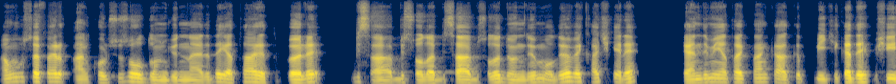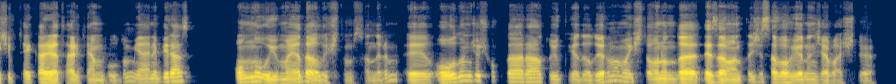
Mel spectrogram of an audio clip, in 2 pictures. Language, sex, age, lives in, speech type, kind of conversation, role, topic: Turkish, male, 30-34, Greece, conversation, advice, user, Tutarlı bir yatma zamanı alışkanlığı oluşturmak için nereden başlamalıyım?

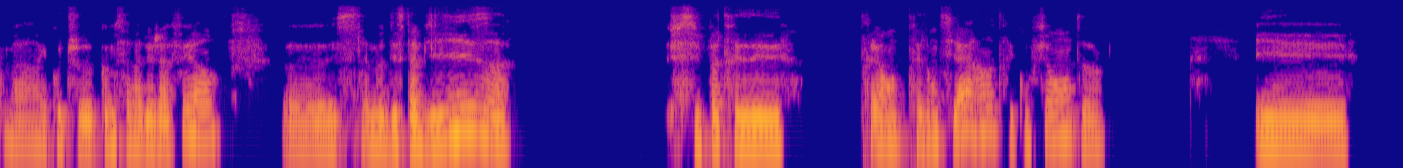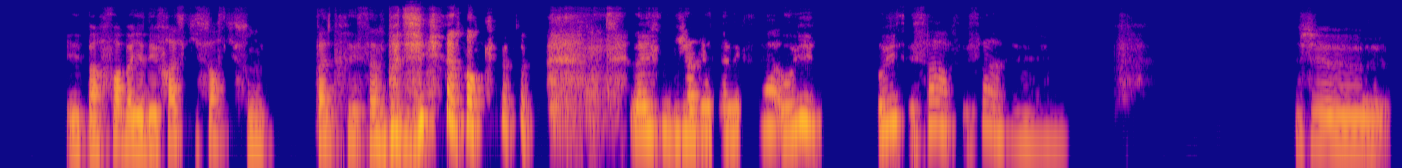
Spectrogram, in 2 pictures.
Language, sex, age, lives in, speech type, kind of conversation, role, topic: French, female, 40-44, France, conversation, advice, user, Hésites-tu à commencer à sortir avec quelqu’un de nouveau ?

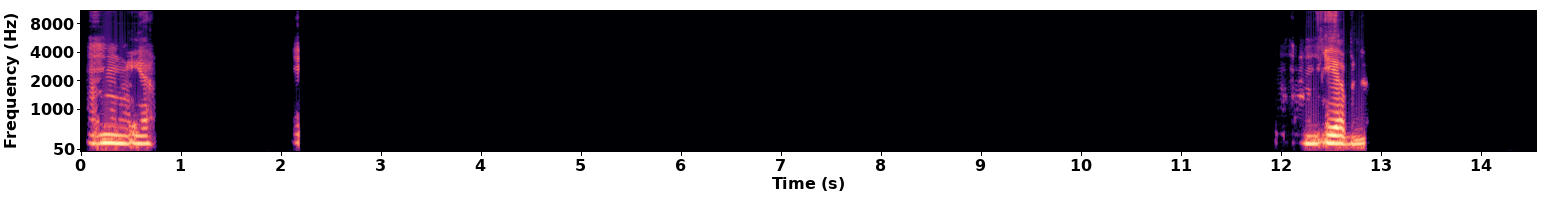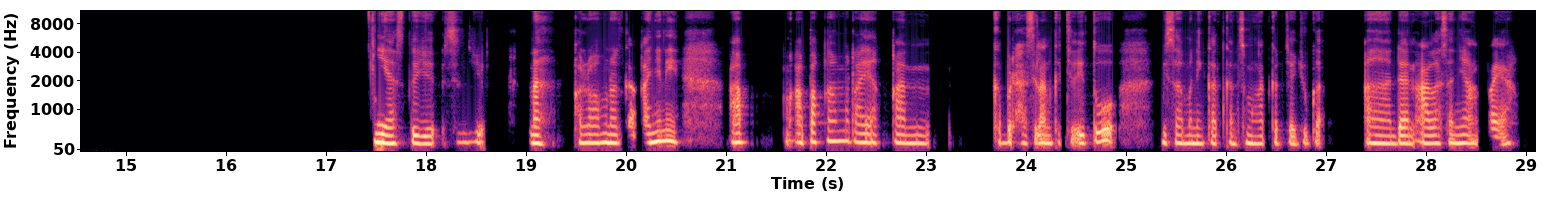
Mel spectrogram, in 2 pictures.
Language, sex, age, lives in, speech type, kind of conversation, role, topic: Indonesian, female, 30-34, Indonesia, conversation, unstructured, none, Bagaimana kamu merayakan keberhasilan kecil di kantor?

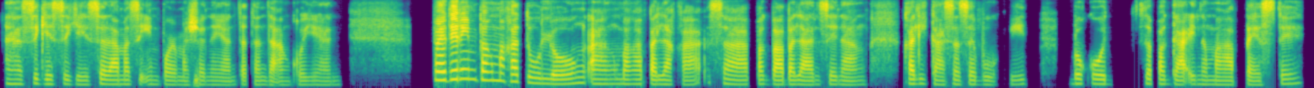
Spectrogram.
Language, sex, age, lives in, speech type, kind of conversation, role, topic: Filipino, male, 25-29, Philippines, read, expert-assistant, asker, Paano nakakatulong ang mga palaka sa kontrol ng peste sa bukid?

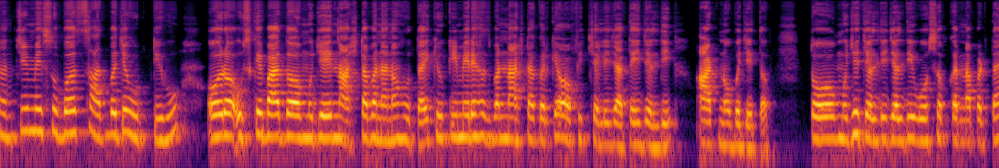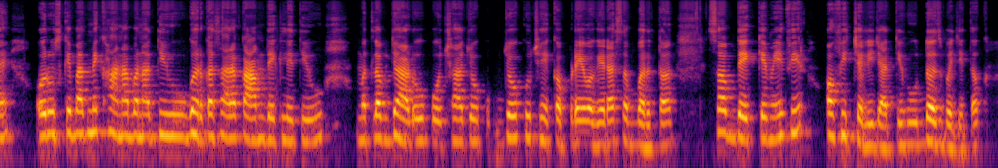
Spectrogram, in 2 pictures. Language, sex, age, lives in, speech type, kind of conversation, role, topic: Hindi, female, 25-29, India, conversation, advice, user, मैं घर या कार्यालय को रोज़ व्यवस्थित रखने की आदत कैसे बना सकता/सकती हूँ?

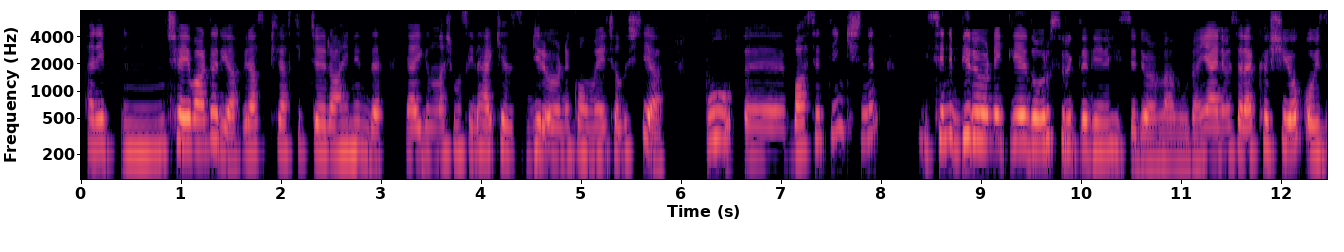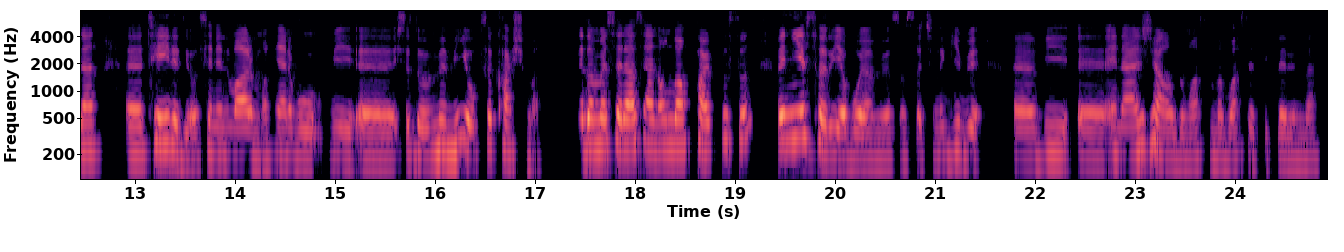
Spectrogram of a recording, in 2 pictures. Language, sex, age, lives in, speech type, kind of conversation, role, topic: Turkish, female, 25-29, Italy, conversation, advice, advisor, Kıyafet ve görünüş seçimlerimin başkaları tarafından yargılanmasından neden korkuyorum?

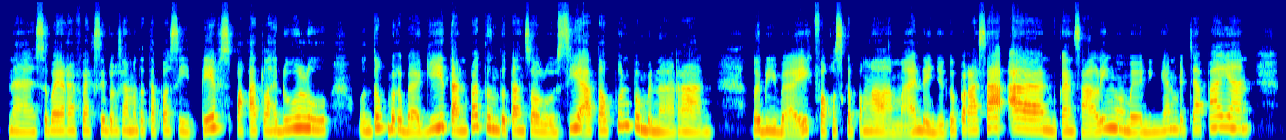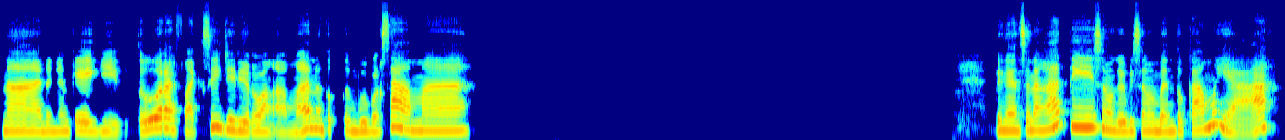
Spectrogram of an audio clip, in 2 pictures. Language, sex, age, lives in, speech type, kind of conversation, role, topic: Indonesian, female, 20-24, Indonesia, read, expert-assistant, expert, Bagaimana kita tahu tujuan yang kita pilih benar-benar mencerminkan diri kita, bukan hanya ikut-ikutan orang lain?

